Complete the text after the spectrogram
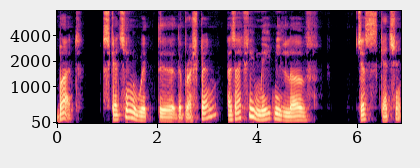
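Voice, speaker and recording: A man speaks at a medium pitch and a very slow pace. His loudness stays very even while his pitch swings very widely. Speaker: comic book artist. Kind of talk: casual drawing chat. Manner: hesitant, many fillers.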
